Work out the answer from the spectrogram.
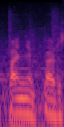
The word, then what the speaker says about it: Panjebar: menggagas pendirian majalah Jawa Penyebar Semangat Kenapa Dek namakan Penyebar Semangat ya tulisannya kalau ejaan sekarang panjebar Tapi bacanya penyebar Karena itu adalah ejaan lama ya penyebar itu asalkan tanyakan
